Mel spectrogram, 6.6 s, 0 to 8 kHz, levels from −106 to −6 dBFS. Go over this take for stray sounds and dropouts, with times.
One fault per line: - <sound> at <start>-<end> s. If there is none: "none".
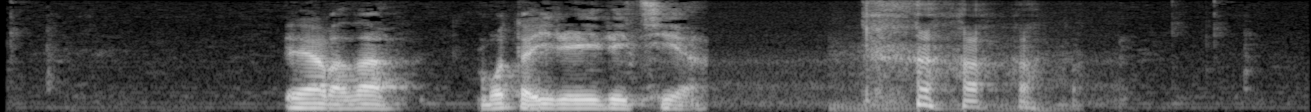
- laugh at 4.1-5.4 s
